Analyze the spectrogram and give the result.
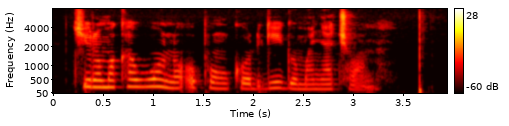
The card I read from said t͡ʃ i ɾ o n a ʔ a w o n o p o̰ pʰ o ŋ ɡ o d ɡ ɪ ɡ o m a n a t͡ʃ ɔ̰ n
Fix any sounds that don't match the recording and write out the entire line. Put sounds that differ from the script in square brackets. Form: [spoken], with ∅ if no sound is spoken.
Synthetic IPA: t͡ʃ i ɾ o [m] a [k] a w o n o [ʔ] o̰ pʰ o ŋ [k] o d ɡ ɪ ɡ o m a [ɲ] a t͡ʃ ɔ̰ n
